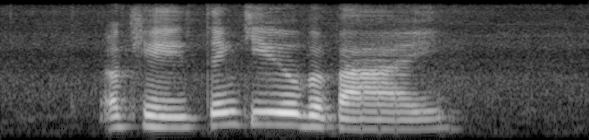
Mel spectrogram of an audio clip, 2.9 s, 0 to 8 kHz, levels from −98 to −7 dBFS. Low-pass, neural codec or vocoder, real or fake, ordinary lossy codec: 7.2 kHz; vocoder, 44.1 kHz, 80 mel bands, Vocos; fake; none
